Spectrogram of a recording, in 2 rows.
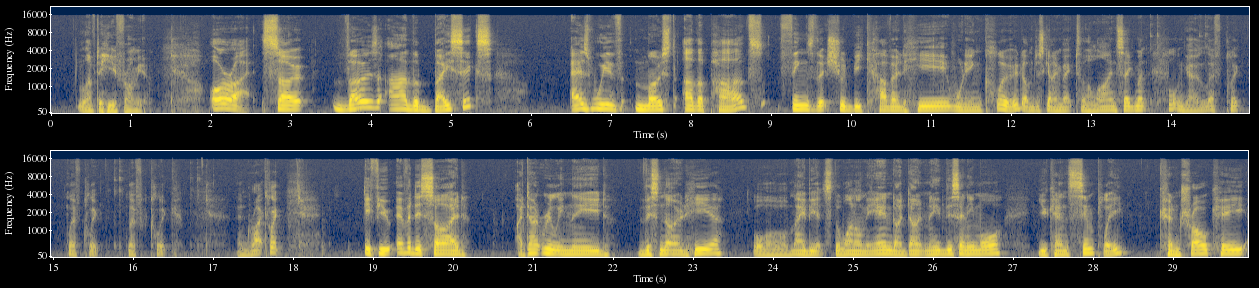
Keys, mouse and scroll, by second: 2.9 right click, 9.5 click, 10.7 middle click, 13.8 click, 14.4 click, 15.8 click, 16.8 right click.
